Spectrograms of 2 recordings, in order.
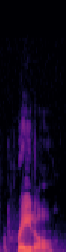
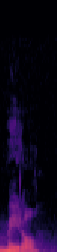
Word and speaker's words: Hradil: It's Hradil. So it kind of sounds like the H is silent, but an H sound is just almost like a breath. Mm. So it's Hradil.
